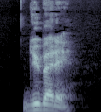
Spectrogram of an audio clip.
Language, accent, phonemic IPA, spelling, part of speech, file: French, France, /dy ba.lɛ/, du balai, interjection, LL-Q150 (fra)-du balai.wav
- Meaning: hop it! shoo! begone! push off! on your bike!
